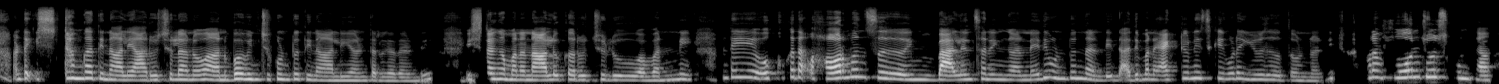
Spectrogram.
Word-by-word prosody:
అంటే 245 - 0
ఇష్టంగా 290 +1 +3
తినాలి. 210 -4 +1
ఆ - - +3
రుచులను 215 +1 0 0.2
అనుభవించుకుంటూ 230 +2 +2
తినాలంటారు 185 -3 -4
కదండీ. 170 +4 -7 0.4
ఇష్టంగా 255 -2 +1
మన 215 -1 +1
నాలుక 210 +1 +4
రుచులు 205 0 -3 0.2
అవన్నీ, 200 +5 -3 0.3
అంటే 330 +2 -3 0.3
ఒక్కొక్క 290 +4 -7
దా - - +1 0.2
హార్మోన్స్ 315 +4 +5 0.4
ఇంబాలెన్స్‌నింగ్ 225 +2 +2
అనేదుంటుందండి, 245 -3 -3 0.2
అది 225 - -5
మన 225 - -5
యాక్టివ్నెస్‌కి 280 +5 -3
కూడా 270 +1 -3
యూజవుతుందండి. 200 -2 -8 0.4
మనం 330 +1 +1
ఫోన్ 320 +2 +3
చూసుకుంటా 295 -10 0
225 Hz, 110 wpm, -20 LUFS, 205-275 Hz, 0.4 s, హార్మోన్స్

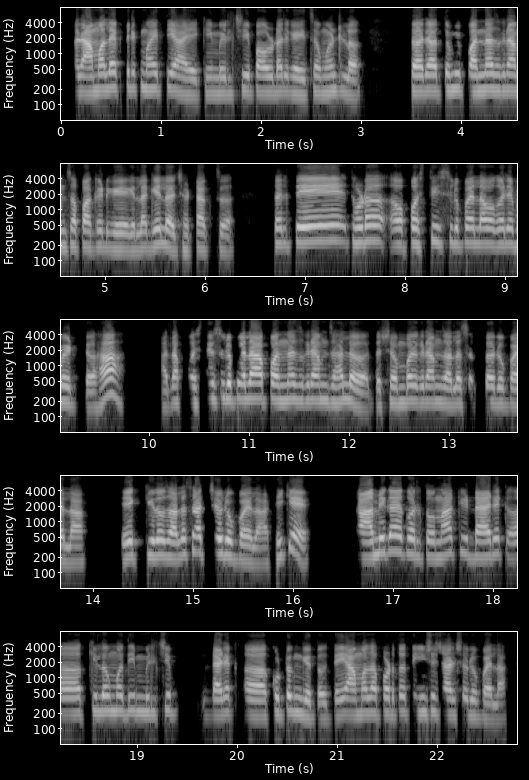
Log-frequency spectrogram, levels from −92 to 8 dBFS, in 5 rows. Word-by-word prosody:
तर 185 - +3
आम्हाला 200 +4 +5
एक 220 - +3
ट्रिक 215 0 -6
माहिती 205 0 -2
आहे 165 -4 +1
की 170 +3 -11
मिरची 170 +3 -7
पावडर 180 +1 0
घ्यायचं 170 0 -3
म्हटलं, 180 -4 -2 0.5
तर 185 0 +5
अ, 190 - +6
तुम्ही 205 0 -4
50 195 +1 +4
ग्रॅमचं 195 0 +1
पॅकेट 195 -1 0
घ्यायला 175 0 0
गेलं 210 -3 +3
छटाकचं, 165 -1 -4 0.4
तर 215 0 -2
ते 245 +2 +6
थोडं 240 +2 +3
अ, 210 -2 -2
₹35 225 0 -2
ला 215 - +3
वगैरे 215 +1 -1
भेटतं 190 -6 -2
हां. 275 +2 +7 0.5
आता 195 - -2
₹35 225 +2 -1
ला, 230 0 +9
50 220 0 +2
ग्रॅम 215 0 0
झालं, 200 -5 0
तर - - -3
100 195 +2 0
ग्रॅम 195 0 0
झालं 185 0 0
₹70 185 -2 -3
ला 165 0 0 0.5
1 205 -1 -2
किलो 220 0 +1
झालं 205 +2 +2
₹700 230 -7 +1
ला 155 0 -3
ठीक 200 +2 -8
आहे. - - +4 0.5
तर 210 - +2
आम्ही 205 +5 +5
काय 265 -1 +4
करतो 215 -4 -2
ना 215 +3 +2
की 250 - -7
डायरेक्ट 210 +2 +2
अ, 200 +1 0
किलोमध्ये 225 0 -4
मिरची 215 +1 -9 0.4
डायरेक्ट 190 +3 +1
अ, 180 -1 +3
कुटून 210 +1 -3
घेतो. 170 -4 -4
ते 185 +2 -1
आम्हाला 200 +1 +1
पडतं 205 +1 -2
₹300-₹400 200 -6 -4
ला. 150 - -7
200 Hz, 175 wpm, -22 LUFS, 185-220 Hz, 0.5 s, ला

